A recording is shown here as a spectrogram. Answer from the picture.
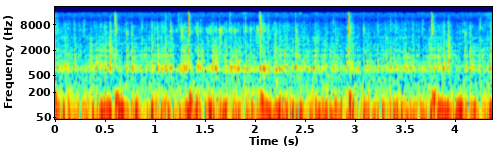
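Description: Computer keyboard number keys being pressed to switch views: about half a dozen short, separate key clicks spread over a few seconds, over a steady low hum.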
